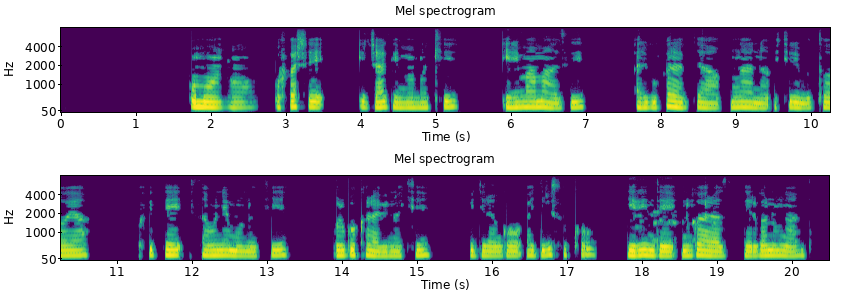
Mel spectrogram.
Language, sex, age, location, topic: Kinyarwanda, female, 18-24, Huye, health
